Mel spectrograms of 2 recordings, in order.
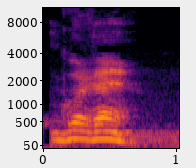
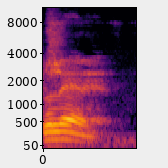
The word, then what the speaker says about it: Guérin: But that's... Guérin. It's French. Guérin. Guérin. French. Yeah. Guérin.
